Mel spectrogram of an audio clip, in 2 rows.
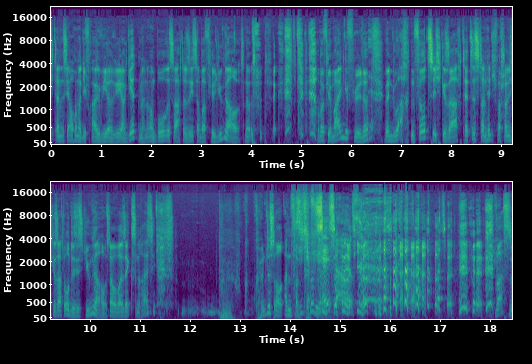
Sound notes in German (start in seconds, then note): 4.0 gelächter; 15.2 gelächter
